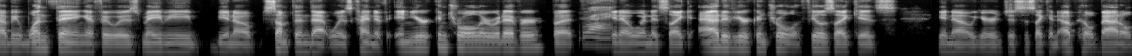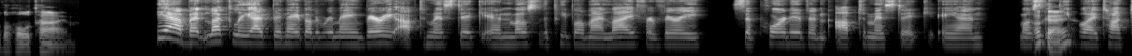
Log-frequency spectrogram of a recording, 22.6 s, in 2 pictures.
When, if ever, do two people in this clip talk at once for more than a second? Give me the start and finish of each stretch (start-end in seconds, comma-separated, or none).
none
